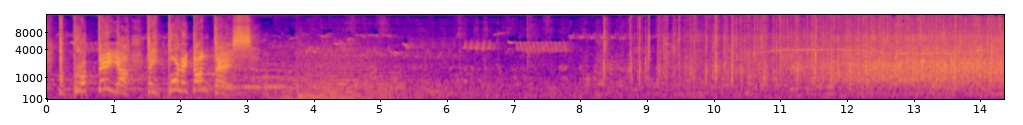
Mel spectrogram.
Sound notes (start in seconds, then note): 5.5 birds chirping; 8.3 applause building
